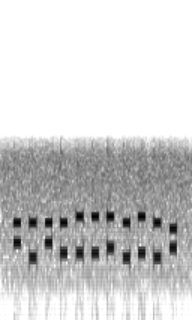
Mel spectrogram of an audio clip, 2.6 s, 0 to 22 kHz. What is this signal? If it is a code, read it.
DTMF, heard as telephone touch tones, dialled by machine, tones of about 100 ms. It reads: 02056692627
